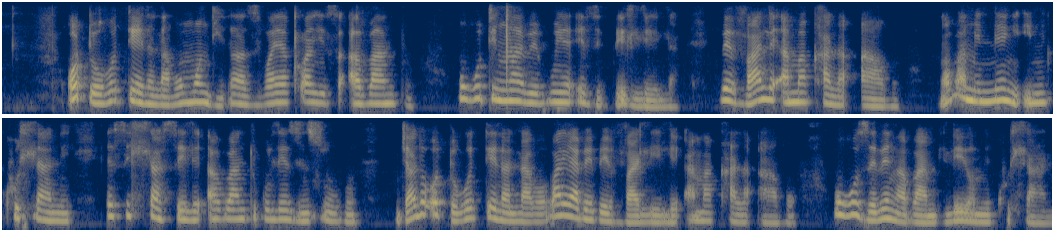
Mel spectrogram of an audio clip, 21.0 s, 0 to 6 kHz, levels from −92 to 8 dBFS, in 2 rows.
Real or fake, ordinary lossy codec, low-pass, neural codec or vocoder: fake; Opus, 24 kbps; 5.4 kHz; codec, 16 kHz, 6 kbps, DAC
